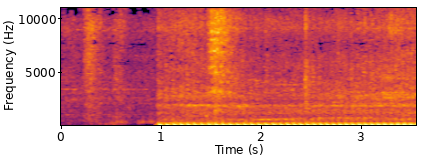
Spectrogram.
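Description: A motorcycle engine rumbles loudly as it rides off.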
